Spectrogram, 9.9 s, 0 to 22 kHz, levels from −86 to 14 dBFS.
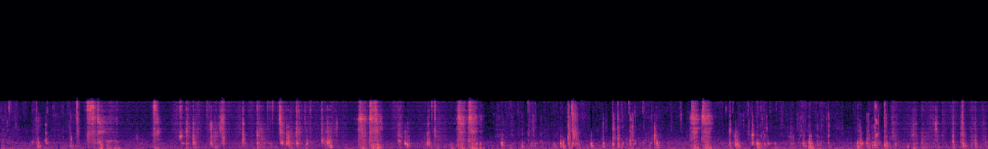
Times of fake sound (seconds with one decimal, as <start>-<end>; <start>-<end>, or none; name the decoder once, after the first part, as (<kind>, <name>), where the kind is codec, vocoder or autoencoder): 0.8-4.8 (autoencoder, DAC-VAE); 8.9-9.9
